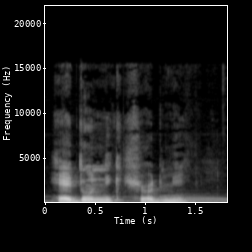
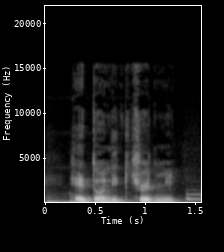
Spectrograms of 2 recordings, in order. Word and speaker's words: hedonic treadmill: It's pronounced as hedonic treadmill. HEDONIC, then treadmill.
